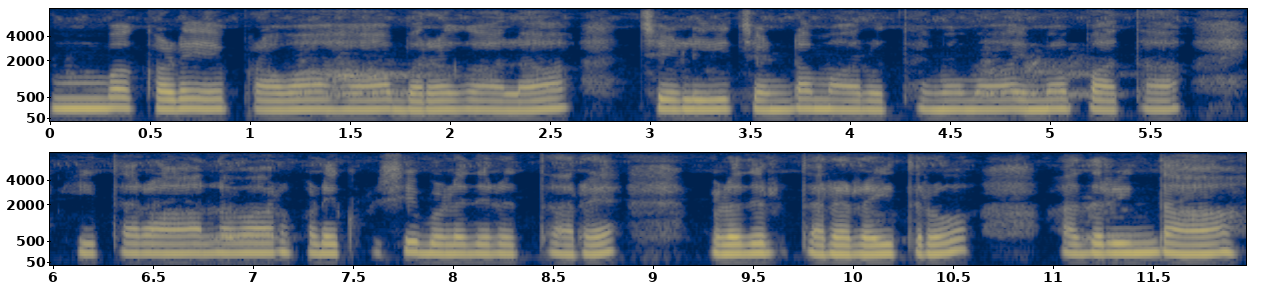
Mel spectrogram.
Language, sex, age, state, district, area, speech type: Kannada, female, 18-30, Karnataka, Kolar, rural, spontaneous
